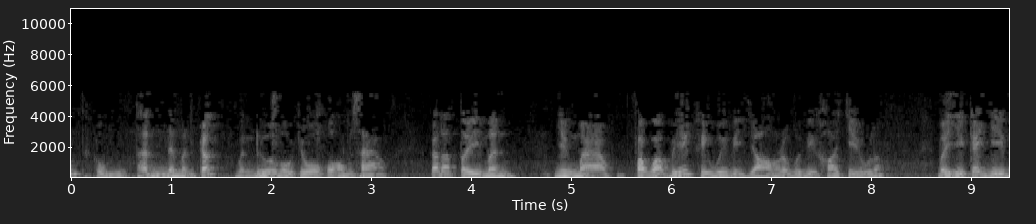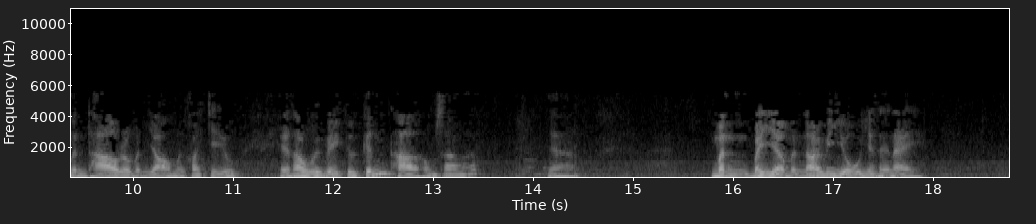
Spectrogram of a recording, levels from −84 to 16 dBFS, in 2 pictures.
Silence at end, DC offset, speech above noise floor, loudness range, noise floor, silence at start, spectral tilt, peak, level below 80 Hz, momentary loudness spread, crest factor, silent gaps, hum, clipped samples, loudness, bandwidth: 0.85 s; under 0.1%; 28 dB; 5 LU; -55 dBFS; 0 s; -11.5 dB/octave; -8 dBFS; -62 dBFS; 12 LU; 20 dB; none; none; under 0.1%; -28 LUFS; 5.8 kHz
